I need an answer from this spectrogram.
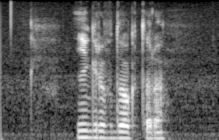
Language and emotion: Russian, neutral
